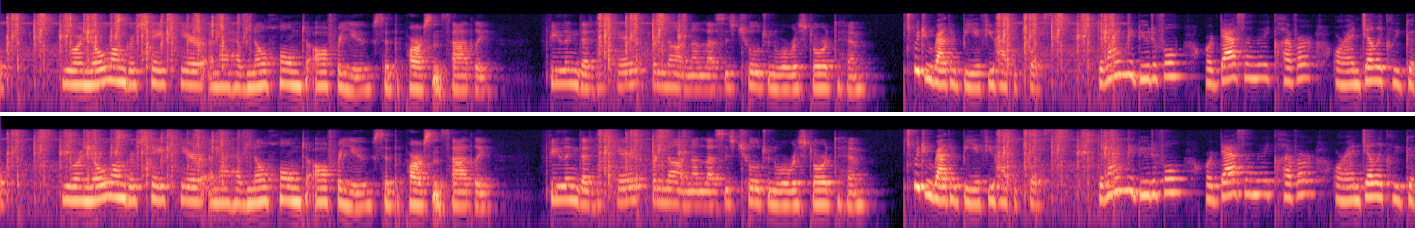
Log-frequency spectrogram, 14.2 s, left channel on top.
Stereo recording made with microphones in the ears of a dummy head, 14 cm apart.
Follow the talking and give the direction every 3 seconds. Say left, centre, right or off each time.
left, centre, centre, left, left.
